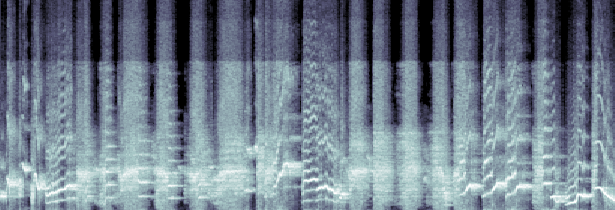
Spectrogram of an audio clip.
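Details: Chinese hwamei singing hard, its song made of many other birds' calls; fast, uneven clusters of chirps, whistles and upward-sliding notes, roughly two to three per second.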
